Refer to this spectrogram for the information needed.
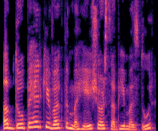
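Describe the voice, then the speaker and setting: A woman's voice: mid-range voice, expressive, moderate pace, husky. A woman reading scripted narration for a moral tale. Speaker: story narrator.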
